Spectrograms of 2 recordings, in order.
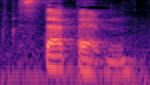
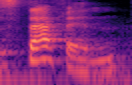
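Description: First: The middle consonant is a P sound. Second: The middle consonant is an F sound. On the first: This is how the family says the name. "But my mom is different" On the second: This follows the spelling with PH. "PH, it sounds like an F, right? So Stefan"

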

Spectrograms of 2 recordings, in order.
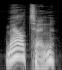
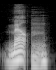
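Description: First: The middle T is clearly pronounced. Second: The middle T becomes a glottal stop. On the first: The speaker calls it right. "by pronouncing the T sound in the middle" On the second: The speaker calls it wrong. "with that little stop in the middle"

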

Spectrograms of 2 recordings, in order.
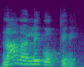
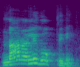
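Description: No difference in how they are said.

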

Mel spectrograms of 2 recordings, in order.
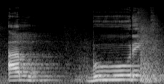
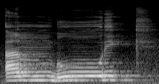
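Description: First: It is said with a short break inside. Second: It is said smoothly with no break. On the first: The speaker calls it wrong. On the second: The speaker calls it right.

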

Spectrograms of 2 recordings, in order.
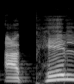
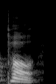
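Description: First: An extra vowel sounds between the P and L. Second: No vowel sounds between the P and L. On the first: The speaker calls it wrong. "اپل نیست" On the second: The speaker calls it right. "بین P و L صدایی وجود نداره"

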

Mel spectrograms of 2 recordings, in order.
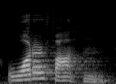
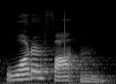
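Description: No difference in how they are said.

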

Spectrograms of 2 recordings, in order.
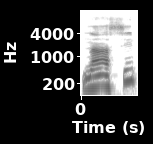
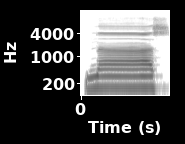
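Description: First: It ends with a short i vowel after s. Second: It ends on the s with no vowel. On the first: The speaker calls it wrong. "নাসি পড়বেন না" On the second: The speaker calls it right. "এভাবে থামতে হবে"

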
